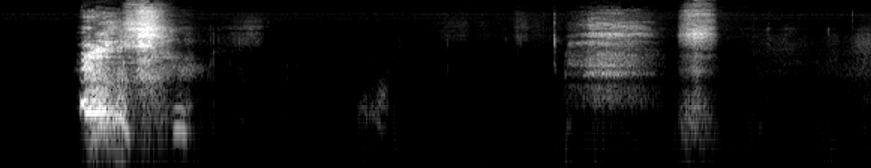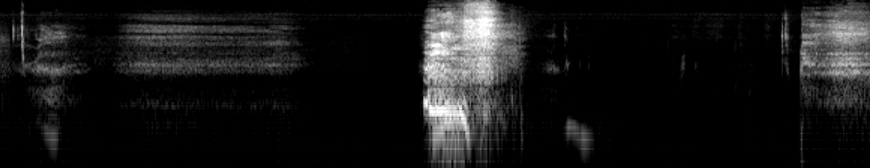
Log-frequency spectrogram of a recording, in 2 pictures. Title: chhinkni intense fit of sneezes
